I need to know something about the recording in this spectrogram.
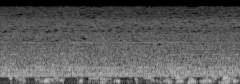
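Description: Steady, loud industrial machinery noise: an even hiss with an uneven low rumble beneath it.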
